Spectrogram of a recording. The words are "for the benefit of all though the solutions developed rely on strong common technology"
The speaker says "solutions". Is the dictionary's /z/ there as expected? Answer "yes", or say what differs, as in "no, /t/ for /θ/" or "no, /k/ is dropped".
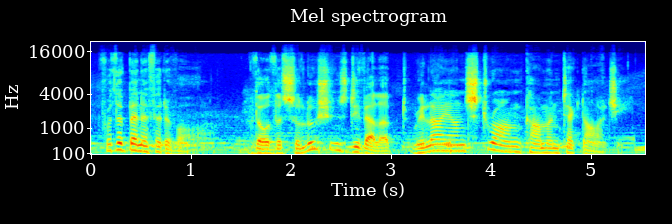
yes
